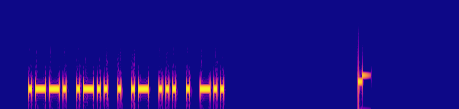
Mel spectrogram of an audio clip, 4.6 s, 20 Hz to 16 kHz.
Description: Morse code, heard as a keyed tone, about 36 wpm, 700 Hz. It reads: PLEASED
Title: Seven Letter Words - 35wpm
